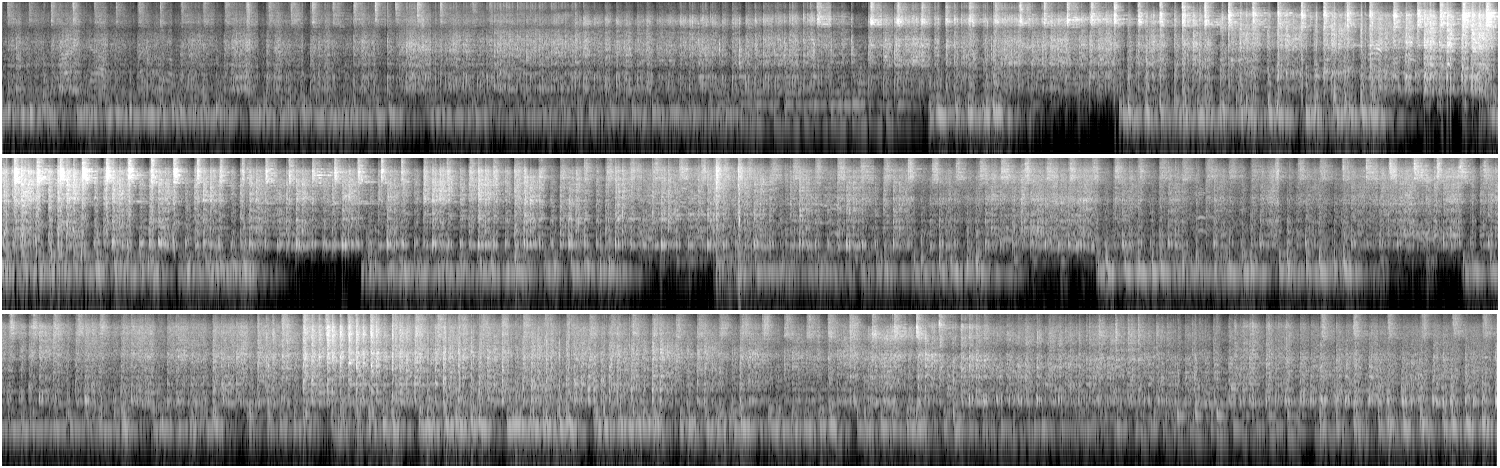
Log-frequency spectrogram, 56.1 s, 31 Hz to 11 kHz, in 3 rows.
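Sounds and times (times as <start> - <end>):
barrel drums playing fast rhythm: 0.0 - 56.0.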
